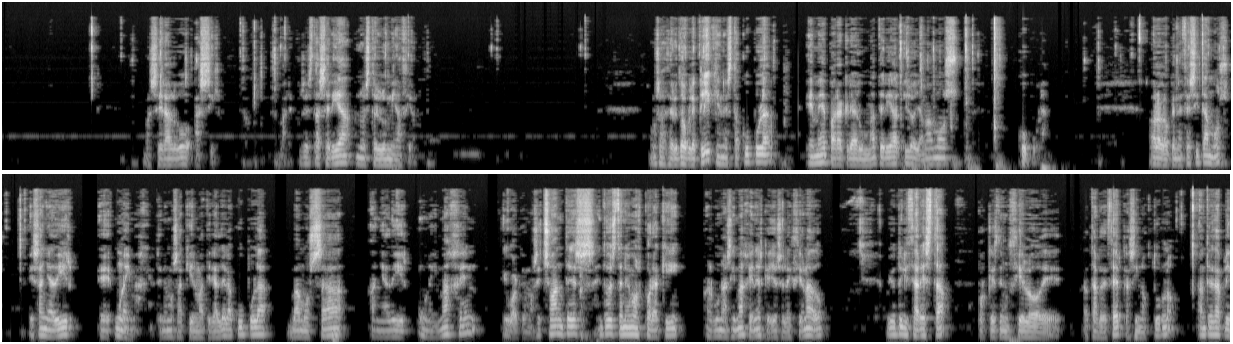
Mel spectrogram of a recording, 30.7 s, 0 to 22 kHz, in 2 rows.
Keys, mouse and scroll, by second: 2.0 ctrl+space, 2.7 alt+click, 3.2 space, 3.5 ctrl+alt+click, 4.1 alt+click, 5.0 alt+shift+click, 9.1 alt+click, 9.9 m, 11.0-12.6 typing, 14.0 alt+click, 14.9 alt+shift+click, 15.3 alt+click.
